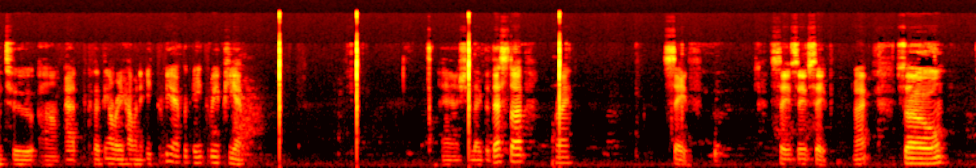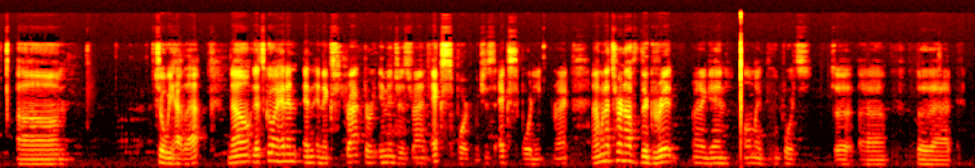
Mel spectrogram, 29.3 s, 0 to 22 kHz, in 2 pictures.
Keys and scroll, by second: 24.8 F7, 25.7 F7.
